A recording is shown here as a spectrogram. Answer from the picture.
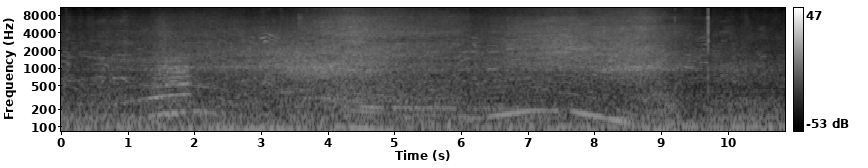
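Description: A car driving by on the street, its noise swelling about four seconds in, over a steady low rumble and scattered crowd voices.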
